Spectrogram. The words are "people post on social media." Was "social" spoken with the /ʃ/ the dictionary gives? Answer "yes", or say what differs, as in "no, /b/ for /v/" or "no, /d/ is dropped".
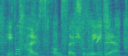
yes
